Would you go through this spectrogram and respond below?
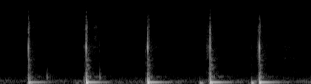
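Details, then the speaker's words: Ferrari engine for a 914 swap, not run in a long time: plucking the short span of each of the two timing belts gives low twangs at slightly different pitches; belts out of tune with each other and aged out from sitting. "right they're Out Of Tune relative to one another forgetting if they're tight enough uh these belts at the very least have aged out"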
